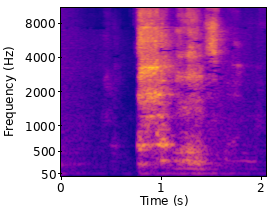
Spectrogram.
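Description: A person coughing and clearing their throat: a sudden loud cough about three-quarters of a second in, followed by a couple of weaker coughs that fade within a second.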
